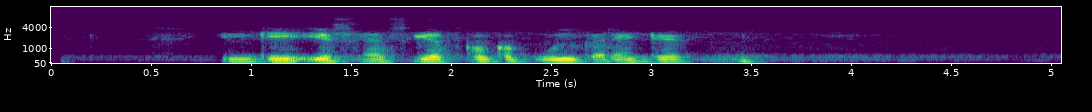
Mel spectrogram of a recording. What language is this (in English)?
Urdu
